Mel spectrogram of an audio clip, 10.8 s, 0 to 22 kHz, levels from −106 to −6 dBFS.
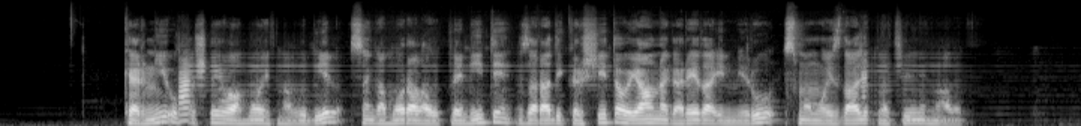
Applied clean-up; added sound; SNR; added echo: neural mask model DeepFilterNet 3.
